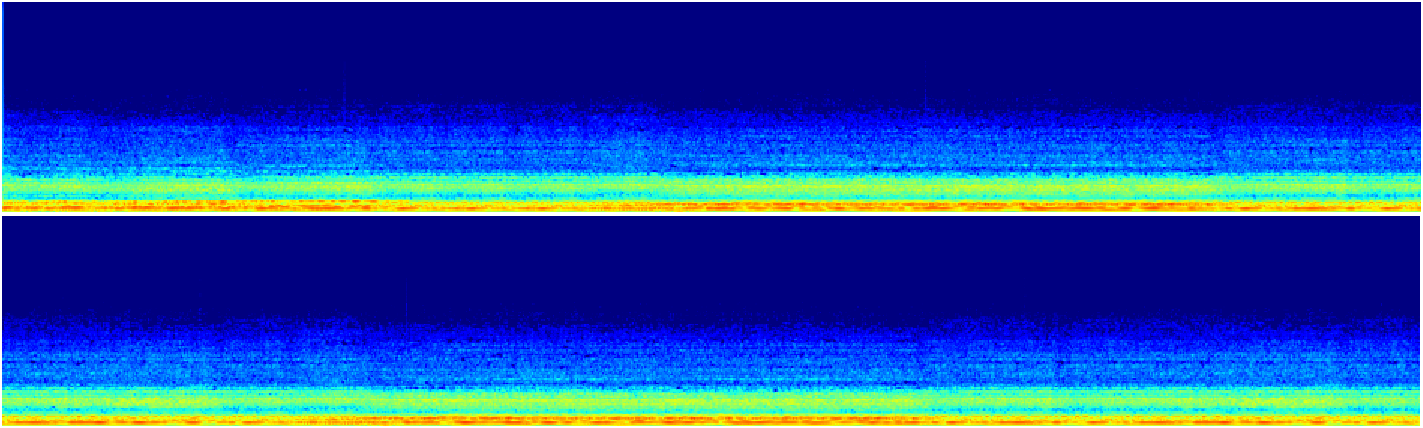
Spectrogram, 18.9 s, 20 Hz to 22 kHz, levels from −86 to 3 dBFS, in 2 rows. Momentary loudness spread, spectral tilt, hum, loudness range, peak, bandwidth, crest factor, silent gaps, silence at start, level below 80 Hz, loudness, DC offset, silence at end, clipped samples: 5 LU; -5.5 dB/octave; none; 2 LU; -4 dBFS; 9 kHz; 14 dB; none; 0 s; -66 dBFS; -18 LUFS; under 0.1%; 0 s; under 0.1%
